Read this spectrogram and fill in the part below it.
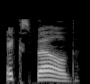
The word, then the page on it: expelled: British English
